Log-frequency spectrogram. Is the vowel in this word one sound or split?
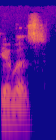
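split. The vowel splits into two sounds.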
